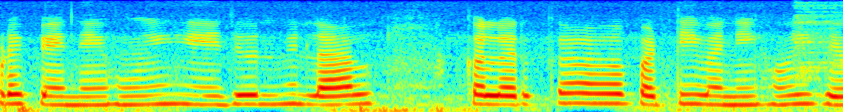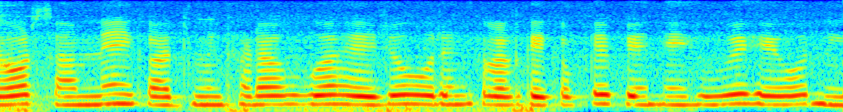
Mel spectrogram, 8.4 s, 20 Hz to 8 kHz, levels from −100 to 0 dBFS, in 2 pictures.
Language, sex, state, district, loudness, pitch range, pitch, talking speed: Hindi, female, Chandigarh, Chandigarh, -16 LUFS, 225-245 Hz, 230 Hz, 220 wpm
